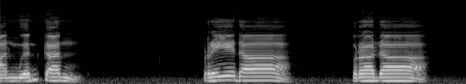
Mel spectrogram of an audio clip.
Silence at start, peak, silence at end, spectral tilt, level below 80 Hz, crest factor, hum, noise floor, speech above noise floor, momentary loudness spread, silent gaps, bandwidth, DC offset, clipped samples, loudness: 0 s; -2 dBFS; 0.4 s; -7 dB/octave; -56 dBFS; 16 dB; none; -54 dBFS; 39 dB; 12 LU; none; 9.4 kHz; under 0.1%; under 0.1%; -17 LUFS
